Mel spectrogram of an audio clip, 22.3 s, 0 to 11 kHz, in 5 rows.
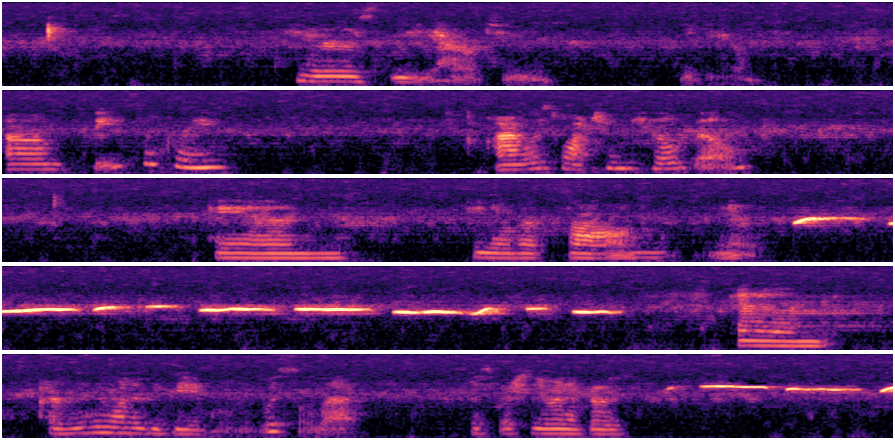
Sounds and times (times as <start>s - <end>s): Speech: 1.4s - 2.8s, 3.4s - 3.8s, 4.4s - 5.6s, 6.8s - 8.3s, 10.0s - 12.8s, 17.0s - 19.6s, 20.2s - 21.0s
Whistling: 12.8s - 16.5s, 21.1s - 22.2s.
